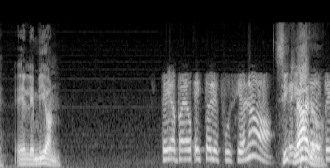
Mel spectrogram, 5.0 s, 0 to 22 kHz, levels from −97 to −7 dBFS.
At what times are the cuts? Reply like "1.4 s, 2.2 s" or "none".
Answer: 2.9 s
